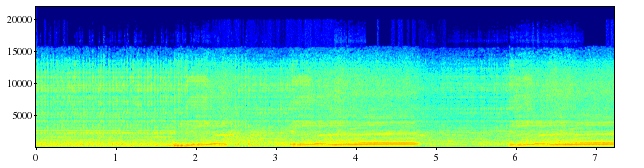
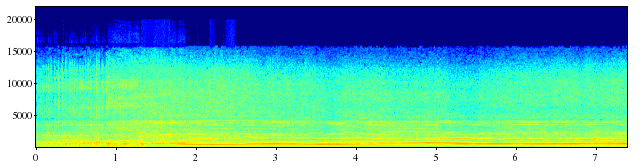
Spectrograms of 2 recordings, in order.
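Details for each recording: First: Stihl BR450 two-stroke commercial blower that starts, runs, then dies: revs sag and recover about every two seconds, surging; fuel filter clean and return heard in tank but not pulling fuel; fuel starvation from a blocked tank vent. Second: Stihl BR450 two-stroke blower after carb cleaning, new fuel tank vent, coil gap set, low and high mixture adjusted: revs climb quickly to a clean, steady high-pitched scream with no surging or stumbling; normal running.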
